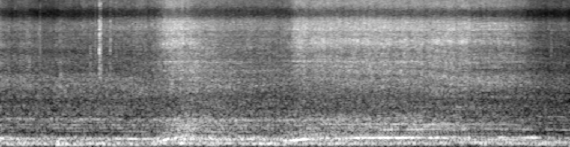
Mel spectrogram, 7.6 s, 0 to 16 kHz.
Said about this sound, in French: quand on passe dans la ville, ça résonne un peu plus, là, le V8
